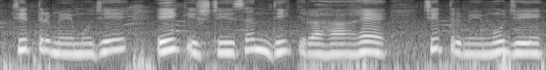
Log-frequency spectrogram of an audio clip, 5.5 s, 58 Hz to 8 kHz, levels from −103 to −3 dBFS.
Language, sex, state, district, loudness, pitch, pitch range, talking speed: Hindi, female, Madhya Pradesh, Katni, -18 LUFS, 205 Hz, 185-230 Hz, 120 wpm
